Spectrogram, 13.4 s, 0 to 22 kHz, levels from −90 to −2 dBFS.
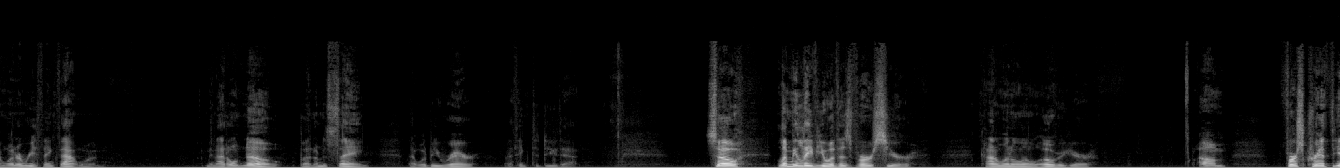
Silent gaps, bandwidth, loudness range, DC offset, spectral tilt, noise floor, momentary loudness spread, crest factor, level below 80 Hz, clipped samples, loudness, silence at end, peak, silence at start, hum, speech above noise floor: none; 15.5 kHz; 15 LU; 2%; -6 dB/octave; -74 dBFS; 22 LU; 24 dB; -76 dBFS; under 0.1%; -28 LUFS; 0 s; -6 dBFS; 0 s; none; 46 dB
